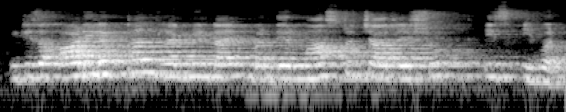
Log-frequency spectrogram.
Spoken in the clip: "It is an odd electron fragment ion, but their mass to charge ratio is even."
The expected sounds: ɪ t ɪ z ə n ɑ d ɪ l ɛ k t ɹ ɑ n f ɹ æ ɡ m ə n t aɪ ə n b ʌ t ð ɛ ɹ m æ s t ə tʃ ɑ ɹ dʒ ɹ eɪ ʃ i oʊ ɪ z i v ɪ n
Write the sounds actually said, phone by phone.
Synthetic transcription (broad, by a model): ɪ t ɪ z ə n ɑ d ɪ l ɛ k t ɑ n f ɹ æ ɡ m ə n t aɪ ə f b ʌ t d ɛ ɹ m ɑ s t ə tʃ ɑ ɹ dʒ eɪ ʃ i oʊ ɪ z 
